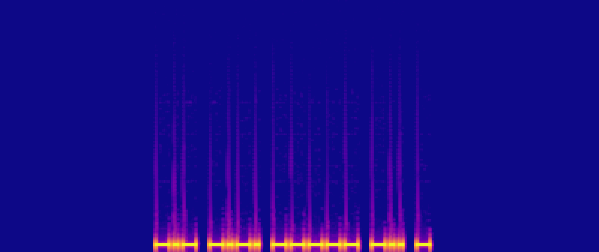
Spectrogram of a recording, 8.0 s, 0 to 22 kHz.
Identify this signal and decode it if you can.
Morse code, heard as a keyed tone, about 20 wpm, 700 Hz. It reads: KC0DT
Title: USA Call Signs - 5 Characters - Repeated 3x - 20wpm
